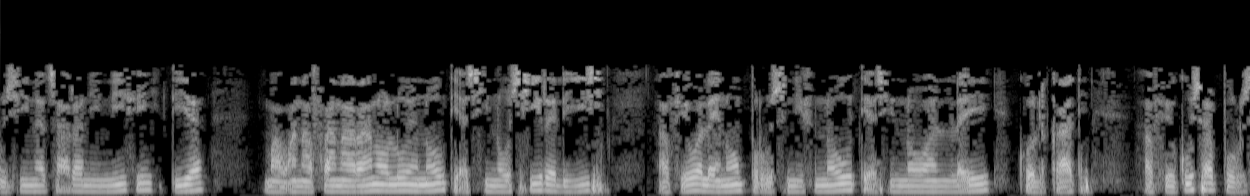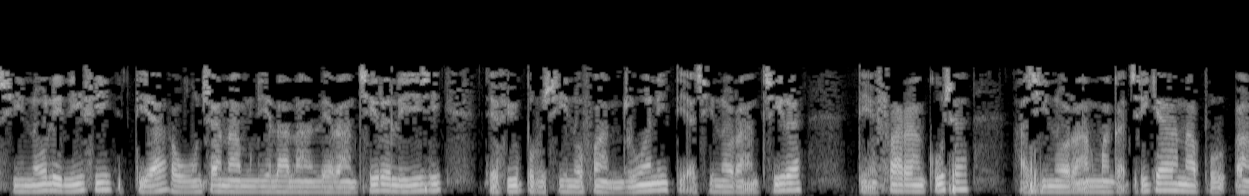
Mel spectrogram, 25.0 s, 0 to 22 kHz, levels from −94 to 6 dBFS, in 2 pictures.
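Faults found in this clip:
Throughout: watery, swirly speech; dull, with nothing above 5.5 kHz; s sounds metallic and chirpy, attacks smeared. Likely MP3 compression at a starved bitrate, fitting roughly 16 kbps: treble cut at a fixed frequency, weak spectral lines flickering between frames.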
